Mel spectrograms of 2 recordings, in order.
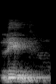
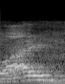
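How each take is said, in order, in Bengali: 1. স্বরধ্বনিটি একটি ছোট 'ih' ধ্বনি। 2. স্বরধ্বনিটি একটি লম্বা 'eye' ধ্বনি। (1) "এখানে উচ্চারণটা হবে লিভ" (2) "নাউন অ্যাডজেক্টিভ অ্যাডভার্ব হিসেবে ব্যবহৃত হয় তখন উচ্চারণ হবে লাইভ"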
